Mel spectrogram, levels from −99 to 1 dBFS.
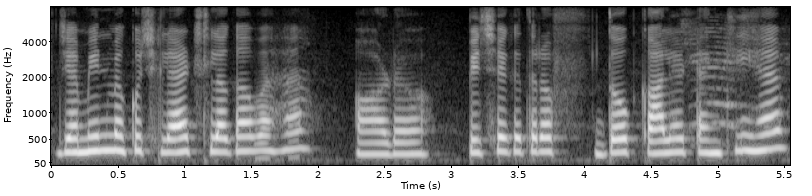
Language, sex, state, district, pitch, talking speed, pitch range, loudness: Hindi, female, Bihar, Patna, 260 Hz, 160 wpm, 240-275 Hz, -16 LUFS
